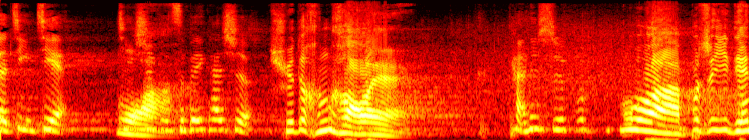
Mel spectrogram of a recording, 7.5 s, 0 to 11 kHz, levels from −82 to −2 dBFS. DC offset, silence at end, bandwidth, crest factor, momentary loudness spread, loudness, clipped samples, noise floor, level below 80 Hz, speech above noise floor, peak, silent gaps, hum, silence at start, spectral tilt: under 0.1%; 0 s; 11 kHz; 12 dB; 19 LU; -12 LUFS; 2%; -38 dBFS; -54 dBFS; 26 dB; 0 dBFS; none; none; 0 s; -5 dB/octave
